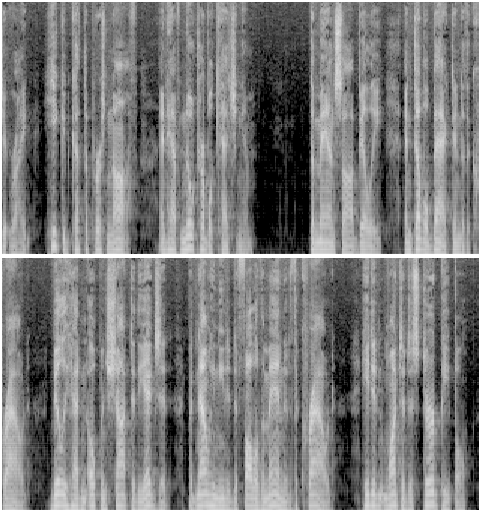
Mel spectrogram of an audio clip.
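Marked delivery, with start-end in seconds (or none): none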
